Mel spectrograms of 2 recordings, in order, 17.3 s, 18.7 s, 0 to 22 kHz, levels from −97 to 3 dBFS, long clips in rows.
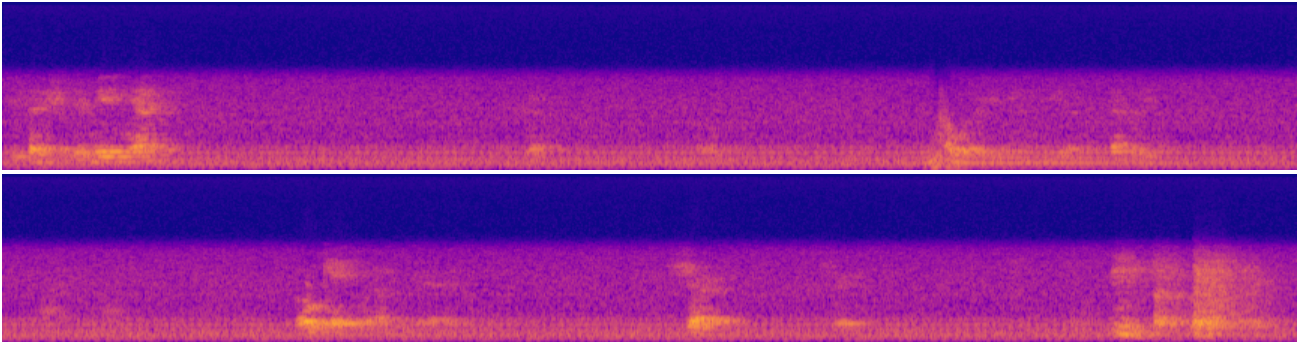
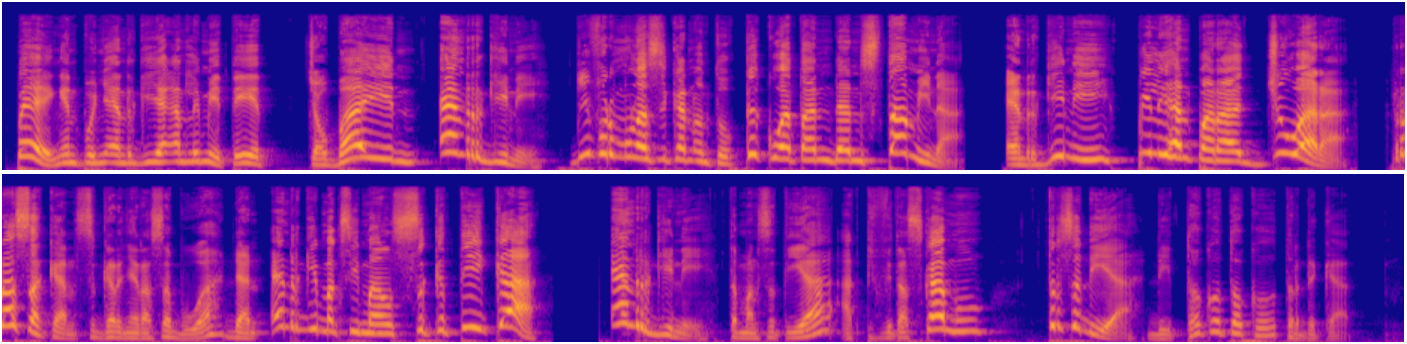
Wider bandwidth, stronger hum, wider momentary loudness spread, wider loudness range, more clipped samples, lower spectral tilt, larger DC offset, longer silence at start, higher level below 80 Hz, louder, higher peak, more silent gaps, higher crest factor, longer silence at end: first, 19.5 kHz vs 16 kHz; neither; about the same, 15 LU vs 16 LU; first, 9 LU vs 5 LU; neither; first, -8 dB/octave vs -2.5 dB/octave; neither; about the same, 0 s vs 0.1 s; second, -62 dBFS vs -56 dBFS; second, -32 LUFS vs -22 LUFS; second, -10 dBFS vs -2 dBFS; neither; about the same, 20 dB vs 20 dB; second, 0 s vs 0.45 s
